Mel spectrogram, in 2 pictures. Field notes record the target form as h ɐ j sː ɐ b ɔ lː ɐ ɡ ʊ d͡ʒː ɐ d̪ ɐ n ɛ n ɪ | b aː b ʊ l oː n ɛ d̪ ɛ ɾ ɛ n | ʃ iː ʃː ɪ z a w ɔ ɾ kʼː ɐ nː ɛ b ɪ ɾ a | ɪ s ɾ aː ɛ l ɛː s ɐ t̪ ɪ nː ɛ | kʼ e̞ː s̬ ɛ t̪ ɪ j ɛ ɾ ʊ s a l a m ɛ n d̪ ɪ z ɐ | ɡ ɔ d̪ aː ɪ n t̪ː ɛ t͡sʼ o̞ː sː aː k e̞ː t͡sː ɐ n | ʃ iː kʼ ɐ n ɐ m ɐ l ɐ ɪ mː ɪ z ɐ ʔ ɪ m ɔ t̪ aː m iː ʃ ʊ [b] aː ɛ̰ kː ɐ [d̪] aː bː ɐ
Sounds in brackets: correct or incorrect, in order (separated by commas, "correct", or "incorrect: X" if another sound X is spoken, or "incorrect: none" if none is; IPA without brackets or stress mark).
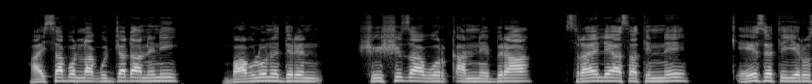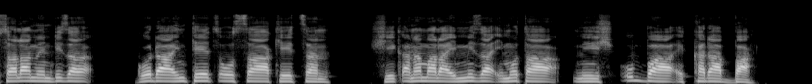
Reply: incorrect: bː, correct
